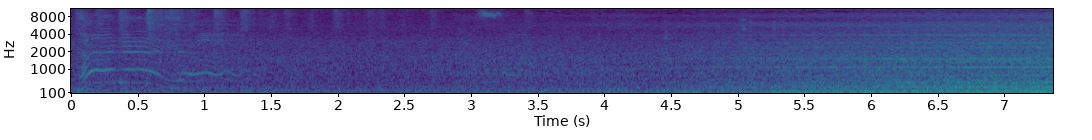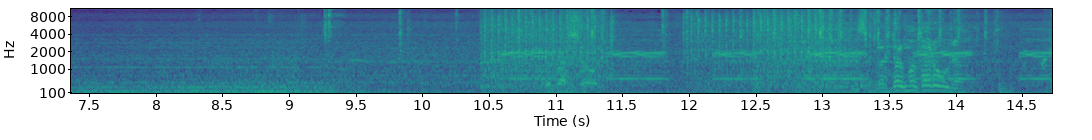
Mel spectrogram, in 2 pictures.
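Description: A low engine rumble builds up over several seconds. About ten seconds in, an aircraft cockpit warning alarm starts, a two-tone signal beeping on and off repeatedly, with voices over it: a warning of engine trouble.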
